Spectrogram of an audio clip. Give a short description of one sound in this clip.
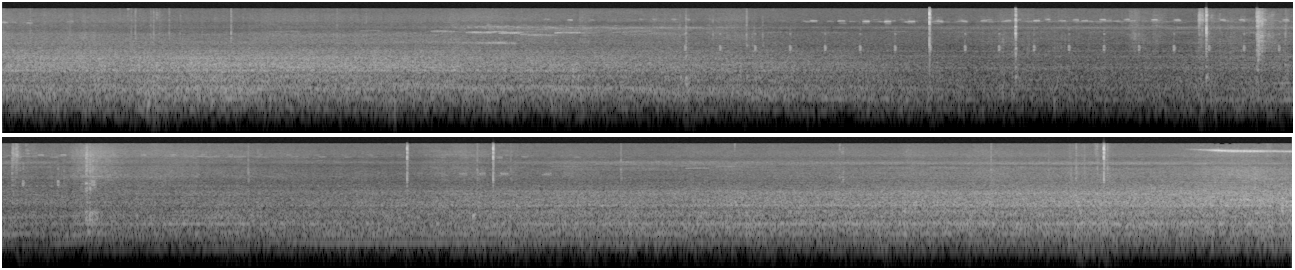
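A car's tyres hum on asphalt, heard from inside the car, quieting as it slows for a turn and building again as it picks up speed.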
